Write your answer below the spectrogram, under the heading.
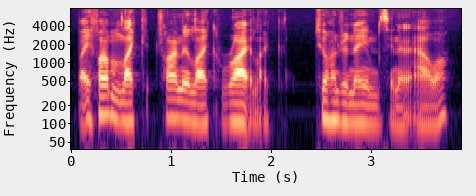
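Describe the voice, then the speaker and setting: A man's voice: fairly low pitch, fairly even intonation, normal speed, vocal fry, clear, resonant tone, dry recording, studio quality. A man, a calligrapher explaining his craft in a casual conversation. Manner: eager, explains at length. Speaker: calligrapher guest.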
